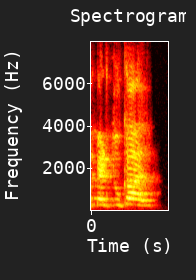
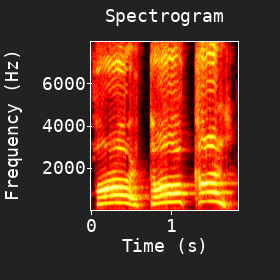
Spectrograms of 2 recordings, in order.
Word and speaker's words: portocal: No es Pertucal el nombre de esto, es Portocal. En Salonic decían pertucal, es pertucal. Aquí no es Salónica, ¿entendiste? Es Estambul. No se dice Pertucal, se dice Portocal.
